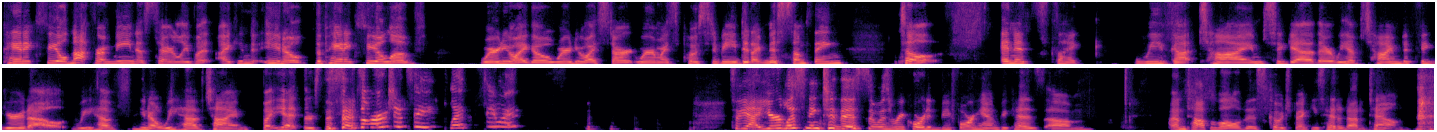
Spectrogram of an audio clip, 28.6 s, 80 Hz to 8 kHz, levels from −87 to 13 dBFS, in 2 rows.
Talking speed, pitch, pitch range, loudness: 185 wpm, 210 Hz, 195-245 Hz, -21 LUFS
